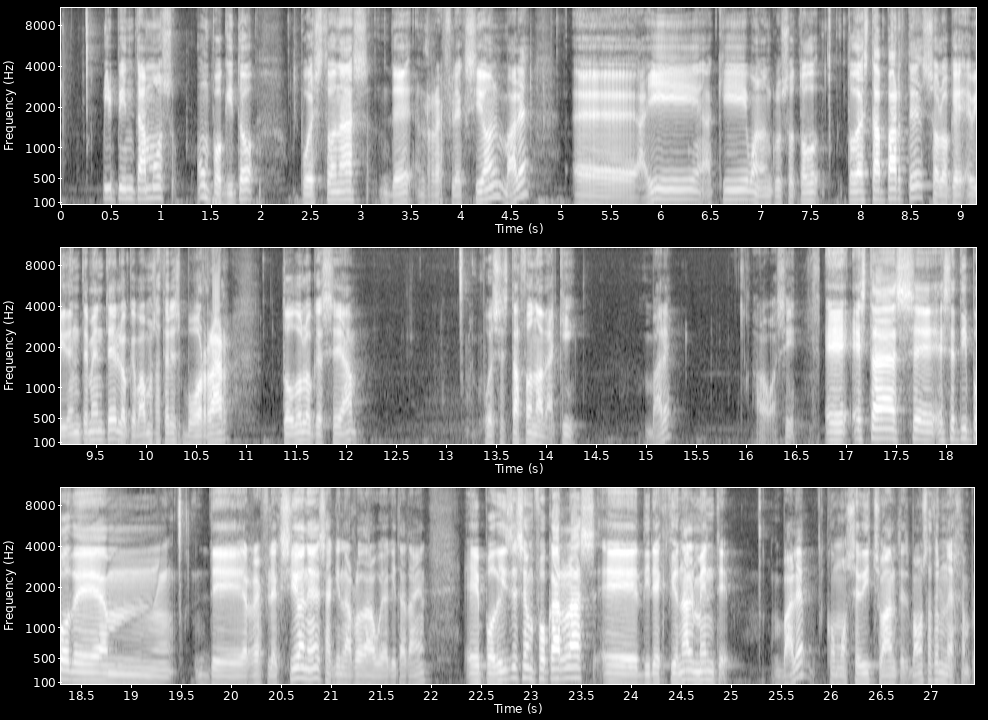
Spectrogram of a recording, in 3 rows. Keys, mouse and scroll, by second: 0.7 click, 1.8 space, 1.9 click, 2.2 right click, 2.5 right click, 3.1-4.8 drag, 4.8 x, 4.9-8.7 drag, 8.7 right click, 9.4 click, 10.0 x, 11.2-16.7 drag, 16.7 Escape, 18.9-27.4 drag.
